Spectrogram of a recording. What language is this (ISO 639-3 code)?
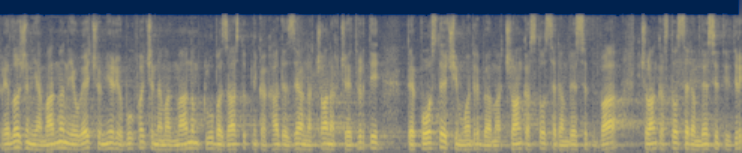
hrv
